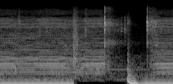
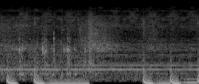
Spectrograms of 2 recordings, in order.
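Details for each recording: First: Cordless Magic clipper newly fitted with a ceramic blade, blade position not adjusted: a steady buzzing hum with a slightly rattly edge, cut once briefly. The noise is likely from a worn, loose blade seat; slightly noisy but judged normal and safe. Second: Corded clipper after fitting a new ceramic blade and checking blade height: even motor buzz stays steady when tilted side to side and up and down, with no rattling noise; running smooth and healthy.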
